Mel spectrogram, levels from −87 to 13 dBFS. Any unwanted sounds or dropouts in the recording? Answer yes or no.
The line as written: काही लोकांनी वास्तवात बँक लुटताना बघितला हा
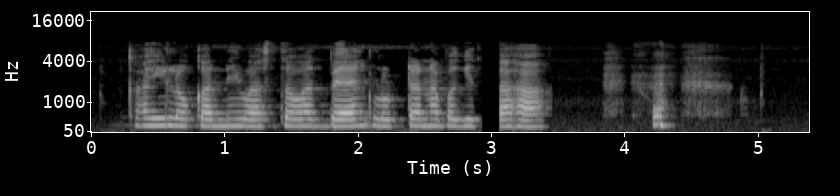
yes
